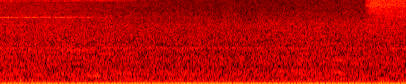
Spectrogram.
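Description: A bus engine idles with a steady low rumble, then a sharp pneumatic hiss bursts in near the end as the doors shut before the bus departs. No one speaks.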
